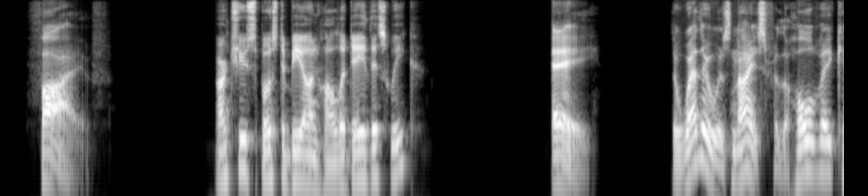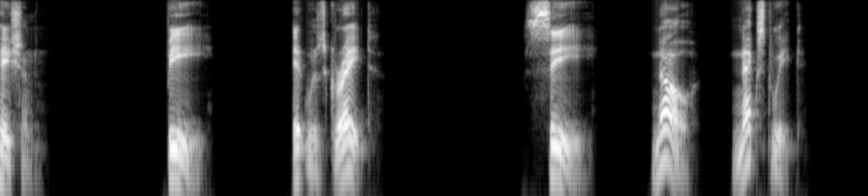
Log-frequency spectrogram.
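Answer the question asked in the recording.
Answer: C: No, next week.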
